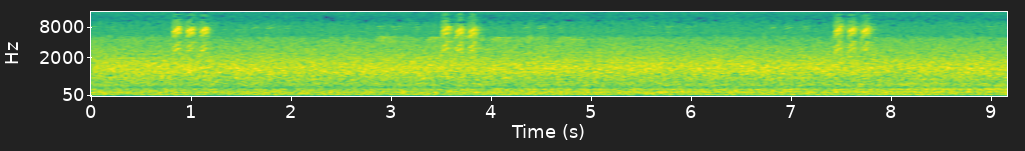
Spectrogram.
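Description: A steady, even hiss of background noise, with three short runs of quick, high bird chirps about one, three and a half and seven and a half seconds in.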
